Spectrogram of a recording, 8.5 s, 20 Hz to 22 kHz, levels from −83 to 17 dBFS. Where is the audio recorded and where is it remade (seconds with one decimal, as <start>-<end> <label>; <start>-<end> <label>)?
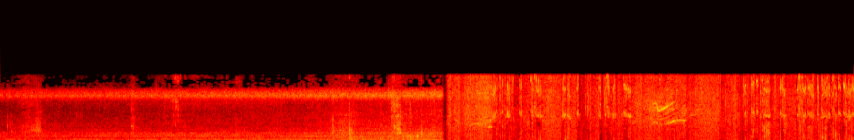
0.0-8.5 recorded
